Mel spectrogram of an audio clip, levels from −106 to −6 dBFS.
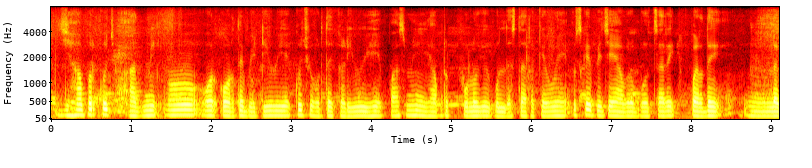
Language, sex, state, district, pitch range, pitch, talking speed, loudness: Hindi, male, Maharashtra, Dhule, 115-130 Hz, 120 Hz, 215 wpm, -20 LUFS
